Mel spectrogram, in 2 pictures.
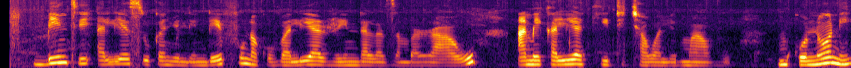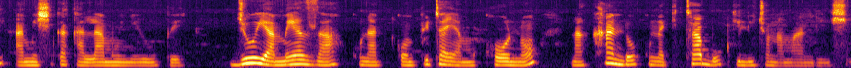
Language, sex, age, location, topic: Swahili, female, 25-35, Nairobi, education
